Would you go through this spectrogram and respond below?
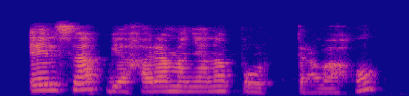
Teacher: puedo cambiar la entonación final, el tonema final, hacerlo ascendente y por lo tanto la oración ya no va a ser enunciativa, sino interrogativa.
